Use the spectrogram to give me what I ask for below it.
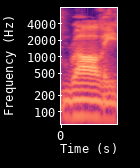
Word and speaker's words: Raleigh: in Carolina not to correct you and tell you it's Raleigh, John. Not like the bicycle that we have over here. Okay, not Raleigh. Raleigh. Yeah. So, Spelt the same, but... Yeah, exactly. Different pronunciation. Yeah.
